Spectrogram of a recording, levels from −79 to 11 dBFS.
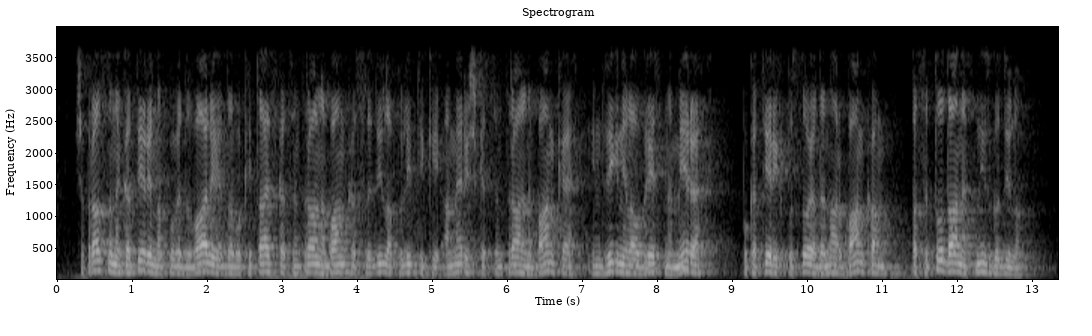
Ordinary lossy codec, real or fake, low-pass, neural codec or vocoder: none; real; 3.6 kHz; none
